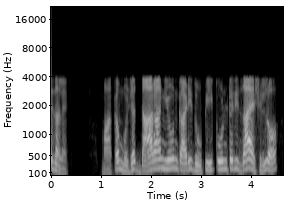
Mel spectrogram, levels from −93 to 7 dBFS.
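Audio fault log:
Throughout: iLBC codec. Nothing gets through above 4 kHz, so the speech sounds boxed-in and narrowband, with a plainly audible rough, slightly synthetic grain. Each frame's excitation is coded on its own, and the texture fits 30 ms frames at around 13.33 kbps.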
